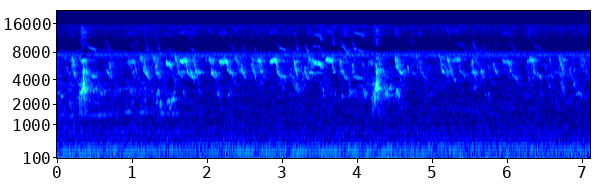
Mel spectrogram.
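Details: Lowland white-eyes feeding, recorded 2 August 2022: a dense chatter of thin, high chirps and short twittering notes that overlap continuously, with two louder sharp clicks near the start and after four seconds, over a steady low hum.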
